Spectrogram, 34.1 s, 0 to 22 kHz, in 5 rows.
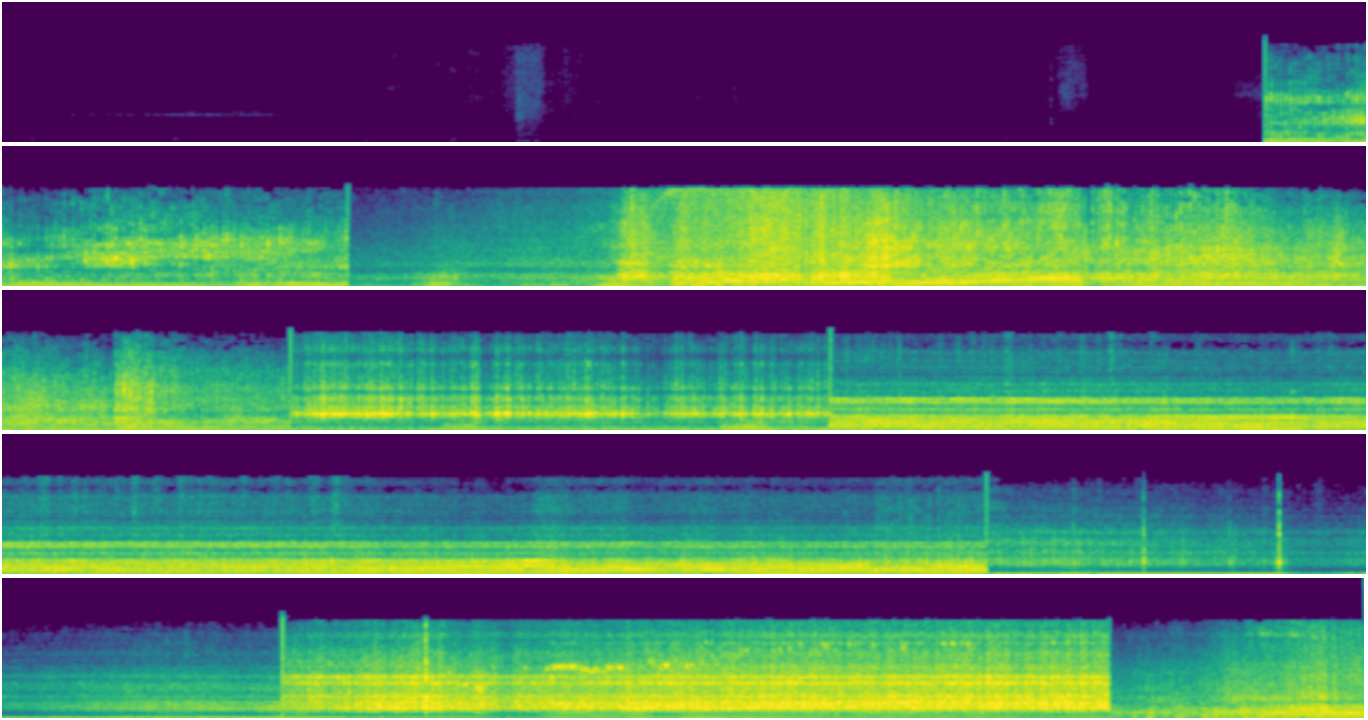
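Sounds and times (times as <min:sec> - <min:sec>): race car engine accelerating: 0:06.3 - 0:34.0.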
